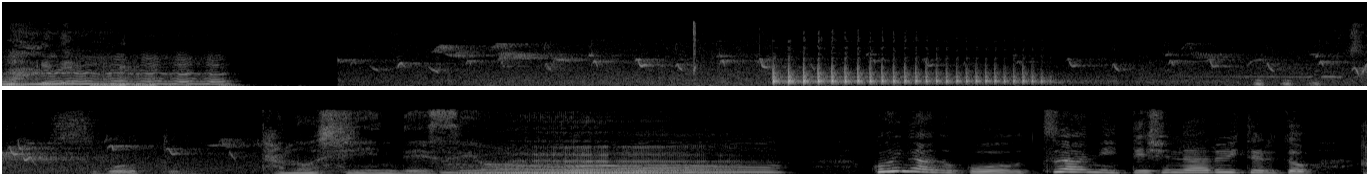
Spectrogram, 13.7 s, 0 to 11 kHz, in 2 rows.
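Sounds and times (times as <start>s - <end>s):
laughter: 0.0s - 1.2s, 6.2s - 6.8s
birdsong chirps outdoors: 1.6s - 8.8s
woodpecker drumming: 3.5s - 6.8s
speech: 7.4s - 10.5s, 11.4s - 13.6s.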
